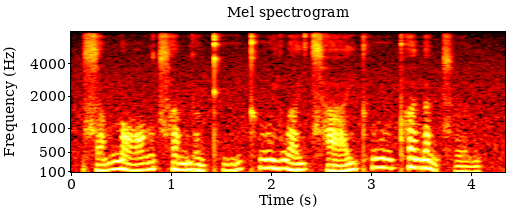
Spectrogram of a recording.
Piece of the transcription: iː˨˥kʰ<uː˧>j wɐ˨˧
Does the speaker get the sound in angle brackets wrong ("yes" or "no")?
no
